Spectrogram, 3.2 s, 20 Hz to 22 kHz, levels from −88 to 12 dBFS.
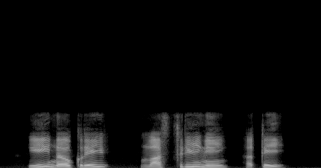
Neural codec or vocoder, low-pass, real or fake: codec, 16 kHz, 1 kbps, FunCodec, trained on Chinese and English, 50 frames a second; 7.2 kHz; fake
